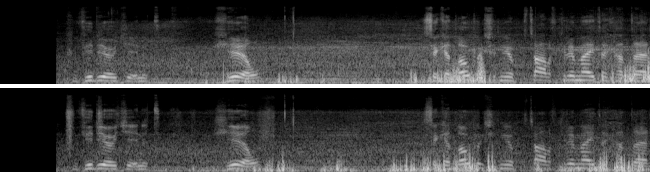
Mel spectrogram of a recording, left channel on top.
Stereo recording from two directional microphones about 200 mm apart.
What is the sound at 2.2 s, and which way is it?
Speech, 10° right (ahead or behind).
